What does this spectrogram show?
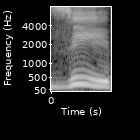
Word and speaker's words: Z: Bleakley above us shows Sesame Street had Z but we still say it correctly oh boy yeah but I will admit there's two correct answers Americans Nathan you're right you say Z everybody else it got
